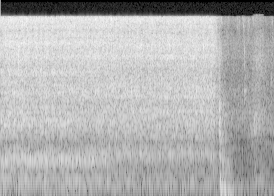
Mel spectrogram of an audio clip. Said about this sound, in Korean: 그렇죠. 화병 소리. 어, 화병. 안에서 이제 물 들어가는 소리 약간 좀 이거 그거 같아. 옛날에 델몬땡의 그 오렌지 주스 소리. 유리병에.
